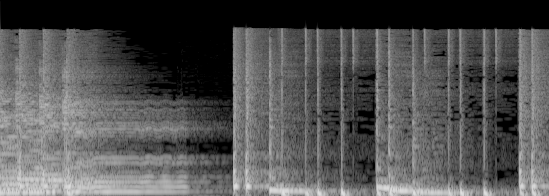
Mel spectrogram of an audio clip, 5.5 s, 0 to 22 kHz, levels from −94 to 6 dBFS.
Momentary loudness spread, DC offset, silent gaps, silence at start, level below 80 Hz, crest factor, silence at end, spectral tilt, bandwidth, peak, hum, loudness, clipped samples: 11 LU; under 0.1%; none; 0 s; -22 dBFS; 16 dB; 0 s; -5.5 dB/octave; 12.5 kHz; 0 dBFS; none; -17 LUFS; under 0.1%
